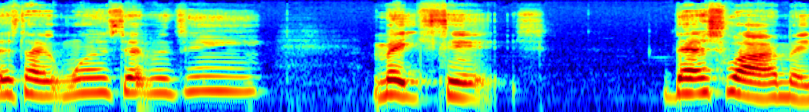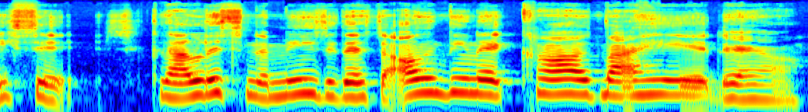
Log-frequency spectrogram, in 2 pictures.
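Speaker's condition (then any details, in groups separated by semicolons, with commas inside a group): Cerebral palsy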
